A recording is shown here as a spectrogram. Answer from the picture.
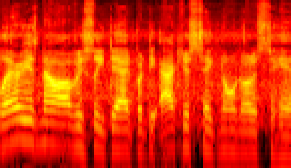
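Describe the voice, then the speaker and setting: A man's fairly high voice at a very fast pace, with ordinary pitch variation over noticeable background noise. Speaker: creepypasta narrator. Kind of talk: horror story reading.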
